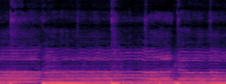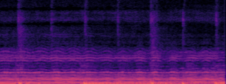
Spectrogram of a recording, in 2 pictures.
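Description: Tongan gospel song played by a band: long held sung notes with vibrato over a steady bass line.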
